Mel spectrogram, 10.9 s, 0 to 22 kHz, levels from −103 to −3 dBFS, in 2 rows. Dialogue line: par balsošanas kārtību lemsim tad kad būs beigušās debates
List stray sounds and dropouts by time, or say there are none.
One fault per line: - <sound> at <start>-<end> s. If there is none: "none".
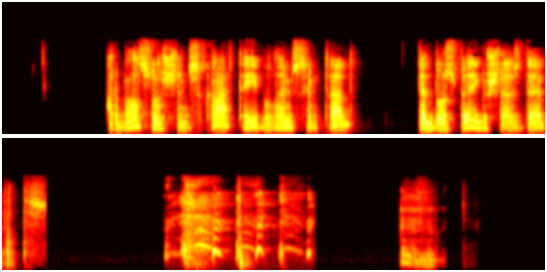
- cough at 7.1-8.6 s
- throat clearing at 9.4-9.9 s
